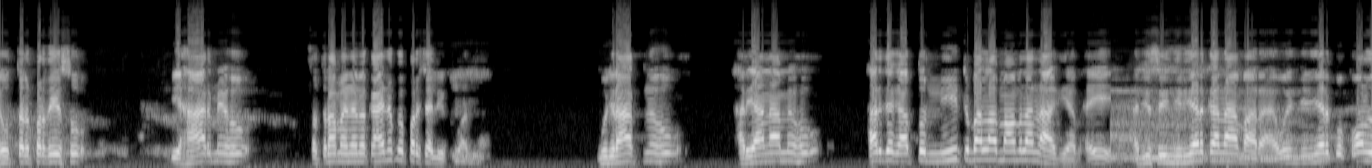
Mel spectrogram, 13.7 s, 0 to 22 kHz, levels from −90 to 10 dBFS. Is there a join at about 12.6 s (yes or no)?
no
